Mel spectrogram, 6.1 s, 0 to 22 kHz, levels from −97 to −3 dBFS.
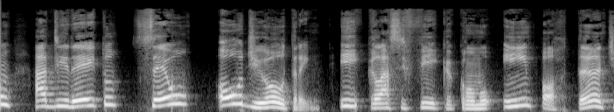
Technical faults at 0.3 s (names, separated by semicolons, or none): none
